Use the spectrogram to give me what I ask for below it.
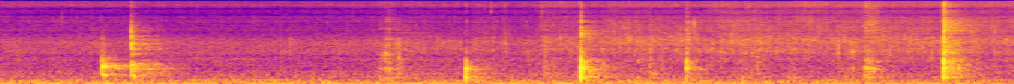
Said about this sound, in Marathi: तोपर्यंत फोडणी छान फ्राय झाली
